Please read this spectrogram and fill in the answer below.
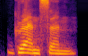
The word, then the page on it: grandson: Indian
